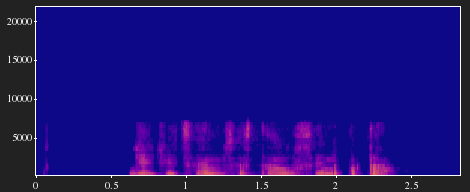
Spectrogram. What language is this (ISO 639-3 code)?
ces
